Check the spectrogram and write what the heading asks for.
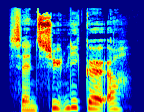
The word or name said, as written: sandsynliggøre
